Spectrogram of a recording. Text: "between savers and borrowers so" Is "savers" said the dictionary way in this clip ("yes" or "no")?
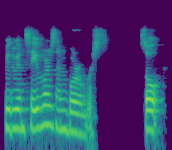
yes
